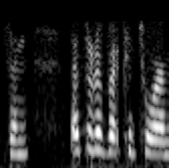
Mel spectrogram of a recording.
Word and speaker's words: couture: Couture? – Yeah, mm-hmm.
